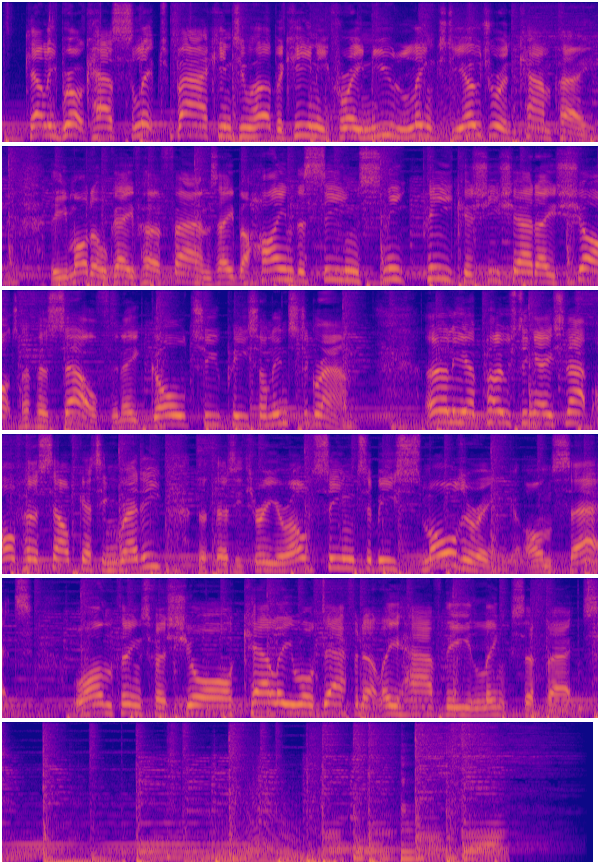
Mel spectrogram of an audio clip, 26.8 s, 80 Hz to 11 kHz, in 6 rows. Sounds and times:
Music: 0:00.0 - 0:26.7
Speech: 0:00.2 - 0:22.4.

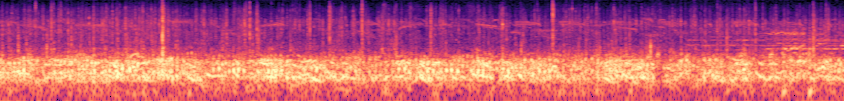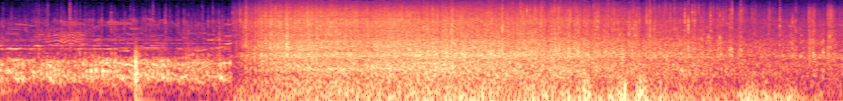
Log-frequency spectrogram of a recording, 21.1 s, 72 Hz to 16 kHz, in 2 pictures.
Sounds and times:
Pigeon, dove: 0:00.0 - 0:21.0.

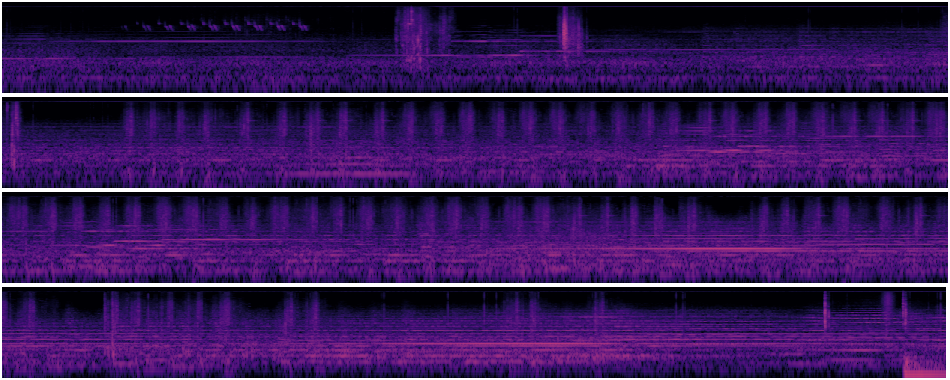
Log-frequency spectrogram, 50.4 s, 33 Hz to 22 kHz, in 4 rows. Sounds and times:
Music: 0:00.0 - 0:50.4.

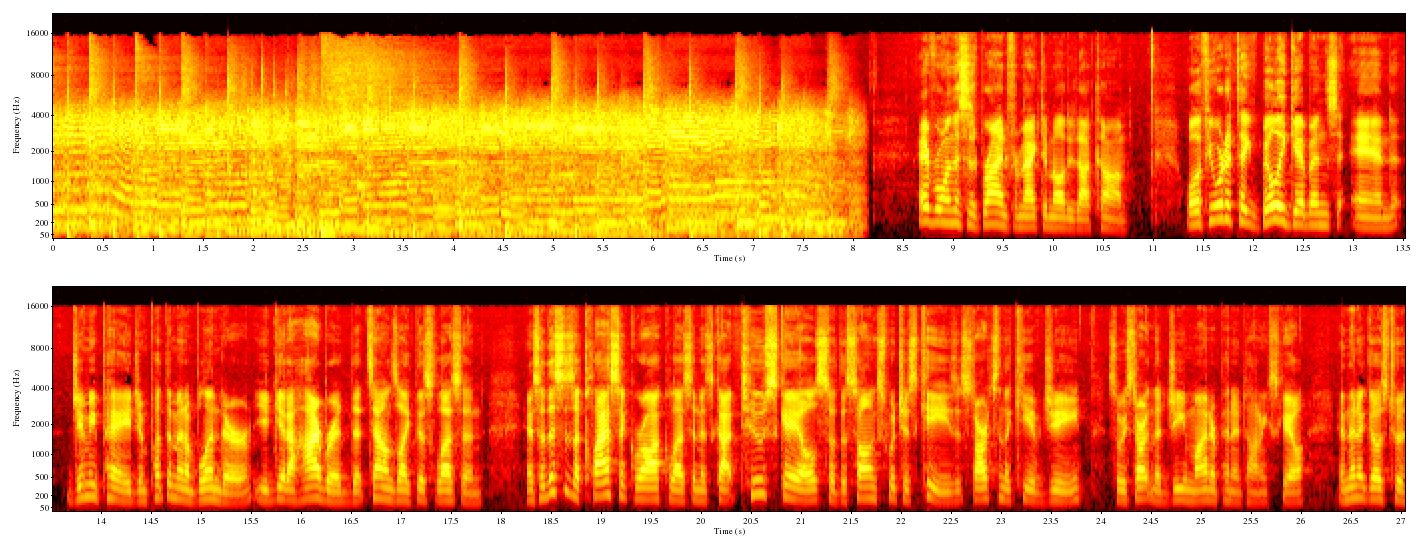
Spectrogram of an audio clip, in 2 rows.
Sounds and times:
Electric guitar: 0:00.0 - 0:08.2
Strum: 0:00.0 - 0:08.2
Speech: 0:08.6 - 0:10.8, 0:11.4 - 0:27.0.

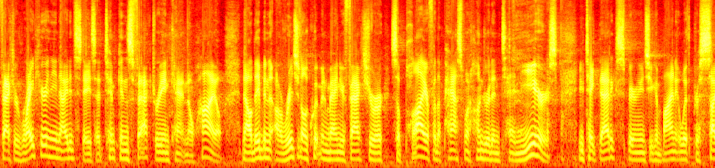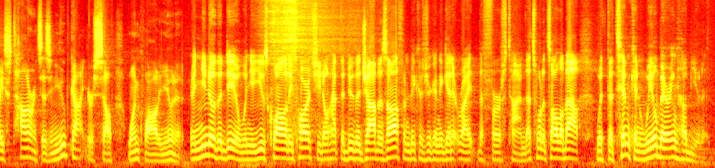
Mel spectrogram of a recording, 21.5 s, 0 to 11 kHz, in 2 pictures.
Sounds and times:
Speech: 0:00.0 - 0:21.4.

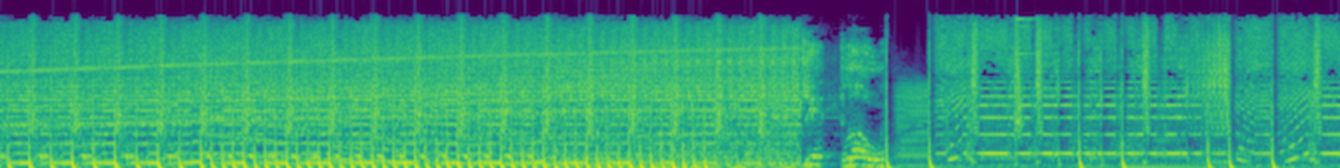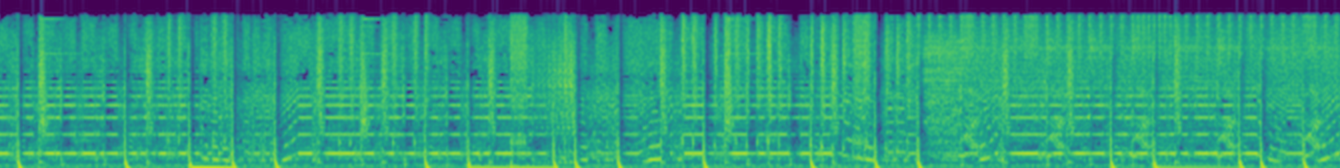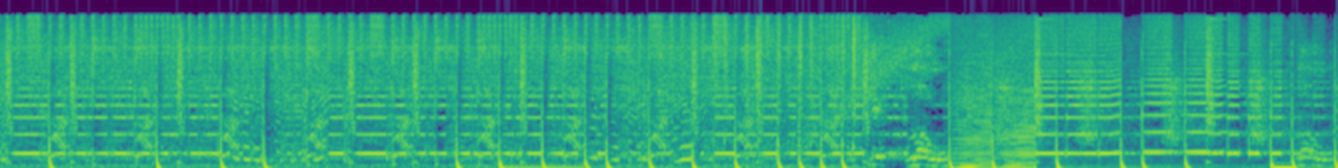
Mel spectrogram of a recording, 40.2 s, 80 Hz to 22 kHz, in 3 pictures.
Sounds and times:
Techno: 0:00.0 - 0:40.1.

